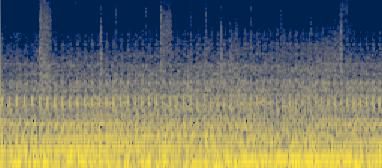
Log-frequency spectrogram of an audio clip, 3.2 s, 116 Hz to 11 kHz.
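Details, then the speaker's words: VW Golf 1.9 TDI PD diesel (engine code BLS, 105 hp) running with a sharp repeated clatter over a heavy drone, more knocks as revs rise; weak power, glow plug and MAF codes; pointing to a worn camshaft and hydraulic lifters. "dodaniu gazu Im więcej obrotów tym więcej stuków oczywiście mam jakieś podejrzenia"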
